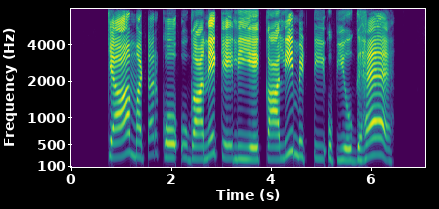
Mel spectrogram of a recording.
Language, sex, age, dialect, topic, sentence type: Hindi, female, 18-24, Garhwali, agriculture, question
